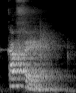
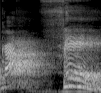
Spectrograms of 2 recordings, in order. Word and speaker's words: café: A palavra café. Ok? Eu não falo café, eu falo café. Então, a gente já pronuncia o fé com mais força.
